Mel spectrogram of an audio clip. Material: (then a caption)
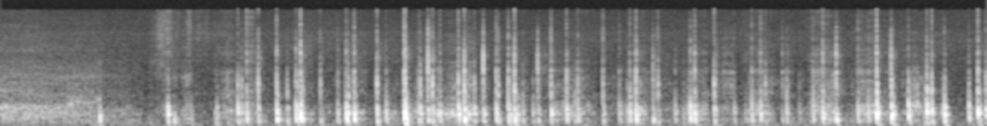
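Cardboard. A small white cardboard gift box with a paint-splatter print, closed and hollow, sits on carpet and is tapped with fingernails and fingertips. After a brief quiet hiss, a rapid, uneven run of short, dry, hollow taps follows with almost no ring, centered in the low midrange.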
